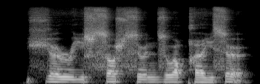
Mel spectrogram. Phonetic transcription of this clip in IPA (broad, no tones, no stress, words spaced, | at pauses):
çœɹiɬsɔɬ sɵnzoqʰisœ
